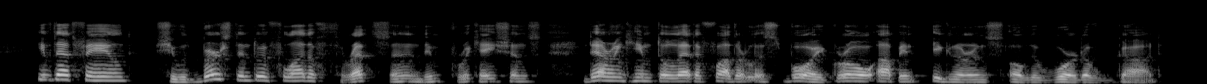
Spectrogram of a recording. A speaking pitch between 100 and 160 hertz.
Yes: medium, 140 Hz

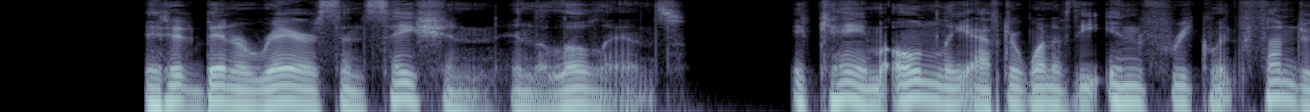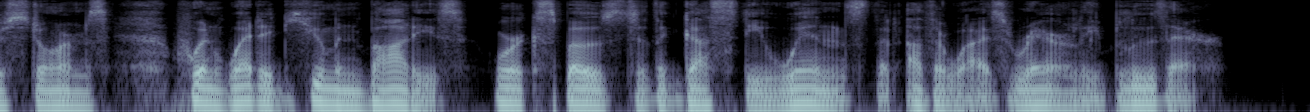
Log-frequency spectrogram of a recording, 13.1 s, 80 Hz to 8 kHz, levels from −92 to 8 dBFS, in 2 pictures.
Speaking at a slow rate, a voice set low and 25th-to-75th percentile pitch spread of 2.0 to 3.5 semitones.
No: average, 150 wpm; low, 105 Hz; average, 2.9 semitones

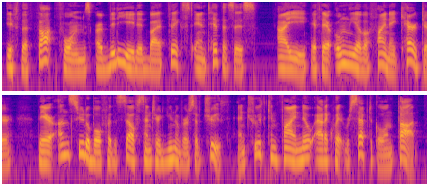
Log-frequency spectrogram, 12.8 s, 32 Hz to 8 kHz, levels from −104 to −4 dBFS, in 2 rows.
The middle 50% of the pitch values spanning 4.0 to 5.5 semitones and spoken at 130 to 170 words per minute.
No: average, 5.2 semitones; average, 180 wpm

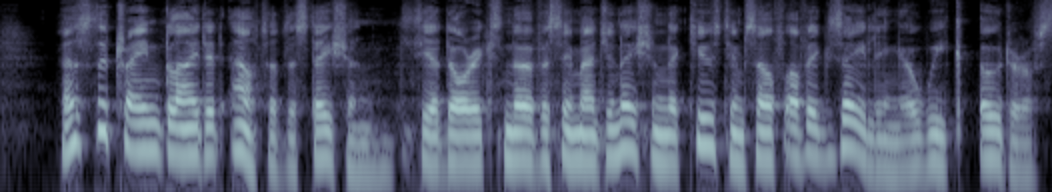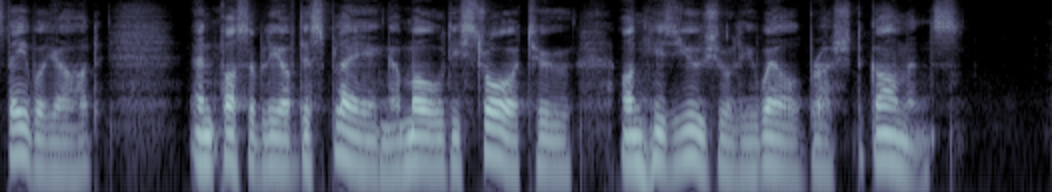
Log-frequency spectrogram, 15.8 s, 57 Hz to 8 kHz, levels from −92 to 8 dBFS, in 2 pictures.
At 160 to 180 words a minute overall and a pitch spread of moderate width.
No: slow, 135 wpm; average, 4.2 semitones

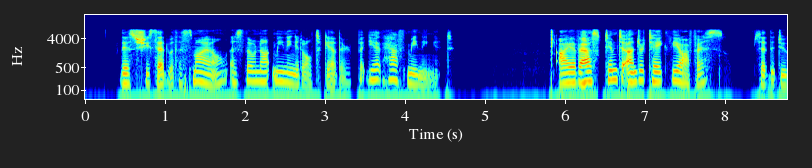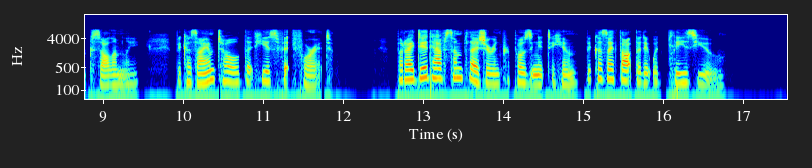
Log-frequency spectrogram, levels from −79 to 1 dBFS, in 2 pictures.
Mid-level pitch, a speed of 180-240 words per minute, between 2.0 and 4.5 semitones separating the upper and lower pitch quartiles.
Yes: medium, 180 Hz; average, 200 wpm; average, 3.8 semitones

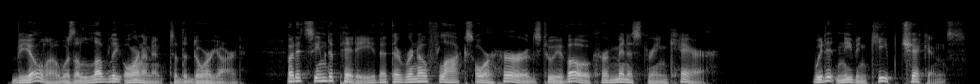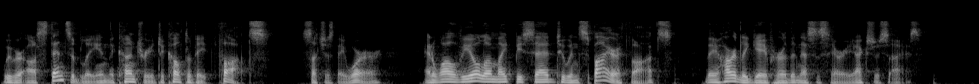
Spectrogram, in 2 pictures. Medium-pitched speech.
No: very low, 95 Hz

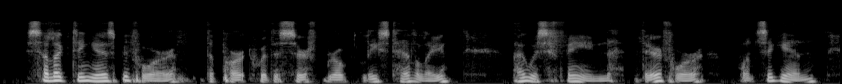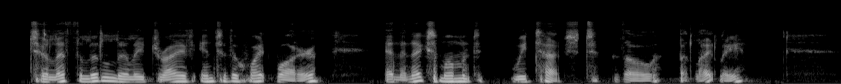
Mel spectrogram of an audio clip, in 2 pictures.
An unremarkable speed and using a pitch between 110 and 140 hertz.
No: slow, 130 wpm; low, 135 Hz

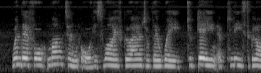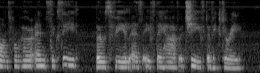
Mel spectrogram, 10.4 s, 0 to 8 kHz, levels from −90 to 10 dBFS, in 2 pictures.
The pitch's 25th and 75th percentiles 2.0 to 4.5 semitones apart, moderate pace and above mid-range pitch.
Yes: average, 3.9 semitones; average, 165 wpm; high, 200 Hz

